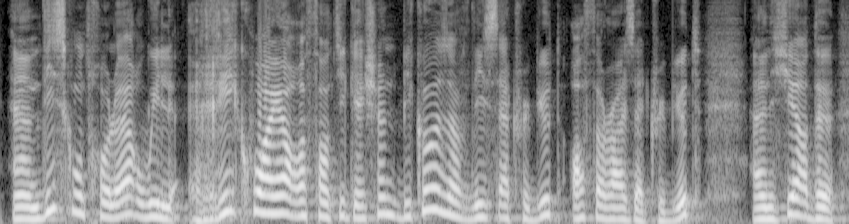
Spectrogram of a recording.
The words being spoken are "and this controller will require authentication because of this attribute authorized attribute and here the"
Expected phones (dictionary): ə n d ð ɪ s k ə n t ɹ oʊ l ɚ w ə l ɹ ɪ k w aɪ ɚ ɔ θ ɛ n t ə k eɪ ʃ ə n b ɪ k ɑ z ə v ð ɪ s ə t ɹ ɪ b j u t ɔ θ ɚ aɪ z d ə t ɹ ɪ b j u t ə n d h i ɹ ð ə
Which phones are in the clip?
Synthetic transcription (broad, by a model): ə n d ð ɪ s k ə t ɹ oʊ l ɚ w ə l ɹ ɪ k w aɪ ɚ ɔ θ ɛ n t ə k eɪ ʃ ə n b ɪ k ɑ z ə v ð ɪ s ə t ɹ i b j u t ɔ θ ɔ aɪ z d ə t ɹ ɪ b j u t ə n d h i ɹ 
